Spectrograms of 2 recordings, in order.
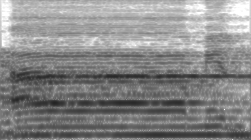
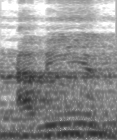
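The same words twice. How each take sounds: First: The first vowel is long, the second short. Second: Both vowels are short. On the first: It means asking for protection and security. "A-nya yang panjang, min-nya yang pendek" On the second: It means safe and peaceful. "A-nya pendek, min-nya juga pen pendek"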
